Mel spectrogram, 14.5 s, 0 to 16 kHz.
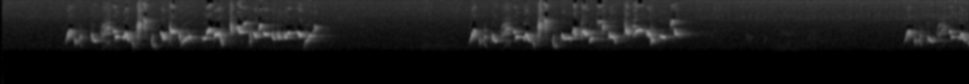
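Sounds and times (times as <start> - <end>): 
Eurasian blackcap Sylvia atricapilla song: 0.9 - 5.0, 7.0 - 10.5, 13.4 - 14.5.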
